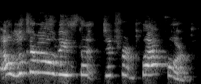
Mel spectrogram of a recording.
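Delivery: high, delighted discovery; mock excitement. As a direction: act giddy over the platforms. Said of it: "Issa's like".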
